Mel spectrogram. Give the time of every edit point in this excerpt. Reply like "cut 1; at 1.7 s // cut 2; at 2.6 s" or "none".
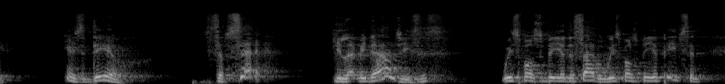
none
